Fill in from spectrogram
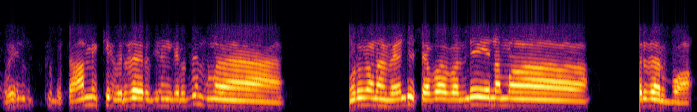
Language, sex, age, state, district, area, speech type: Tamil, male, 60+, Tamil Nadu, Pudukkottai, rural, conversation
